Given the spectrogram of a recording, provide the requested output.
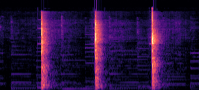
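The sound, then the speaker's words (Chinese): Three heavy, evenly spaced knocks on a door from outside a house, each a sharp thud with a short ringing decay, over a faint low hum and no voices. “这时，屋外传来一阵重重的敲门声”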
